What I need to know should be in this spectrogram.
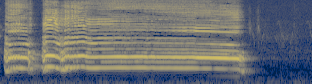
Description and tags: FARM ROOSTER COCKADOODLEDOO
chicken, environmental, farm, hen, house, rooster, roosters, sounds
